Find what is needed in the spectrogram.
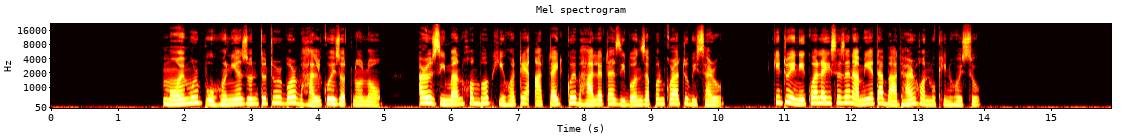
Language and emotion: Assamese, sad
